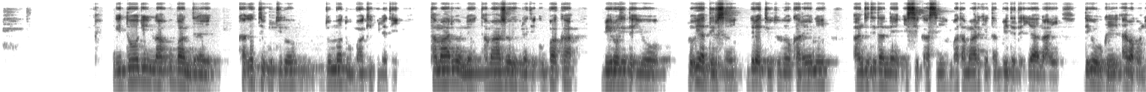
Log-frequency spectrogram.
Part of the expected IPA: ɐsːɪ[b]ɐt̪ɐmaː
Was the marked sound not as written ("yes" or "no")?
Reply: no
